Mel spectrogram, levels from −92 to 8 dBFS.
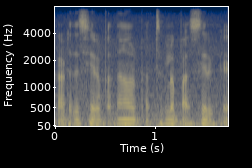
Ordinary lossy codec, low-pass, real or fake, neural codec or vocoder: none; 7.2 kHz; real; none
